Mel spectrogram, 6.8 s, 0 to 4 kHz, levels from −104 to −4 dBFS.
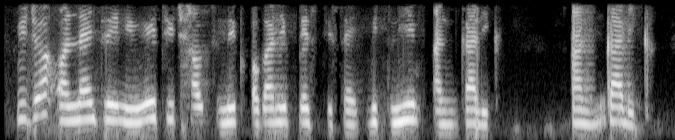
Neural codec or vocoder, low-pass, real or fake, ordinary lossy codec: none; 3.6 kHz; real; AAC, 24 kbps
